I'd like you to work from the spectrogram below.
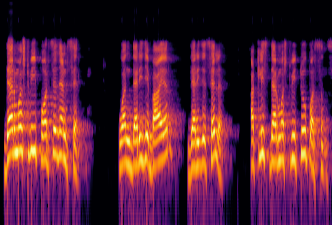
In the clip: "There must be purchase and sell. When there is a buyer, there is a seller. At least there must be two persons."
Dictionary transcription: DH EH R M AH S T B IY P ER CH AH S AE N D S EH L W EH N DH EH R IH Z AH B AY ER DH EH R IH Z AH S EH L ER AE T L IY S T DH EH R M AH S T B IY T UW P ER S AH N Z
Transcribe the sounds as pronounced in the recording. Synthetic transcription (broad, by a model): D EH R M AH S T B IY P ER S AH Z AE N D S EH L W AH N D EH R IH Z AH B AY ER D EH R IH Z AH S EH L ER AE T L IY S T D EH R M AH S T B IY T UW P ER S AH N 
